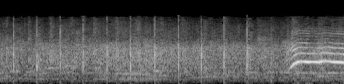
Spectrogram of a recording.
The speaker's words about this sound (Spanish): Por favor, pido un fuerte aplauso para el Puro El Trébol, por favor.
